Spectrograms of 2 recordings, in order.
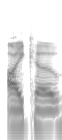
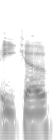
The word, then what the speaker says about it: Ico: you do this is ico or eco however you want to pronounce it for the playstation 2.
